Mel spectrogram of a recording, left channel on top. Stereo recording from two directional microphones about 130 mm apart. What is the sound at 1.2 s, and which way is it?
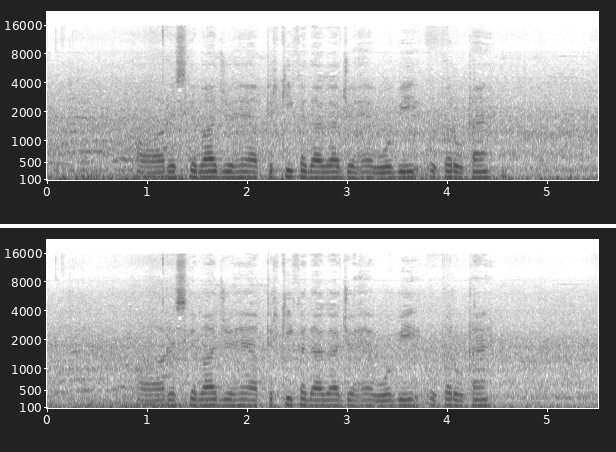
Speech, 20° left (ahead or behind).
